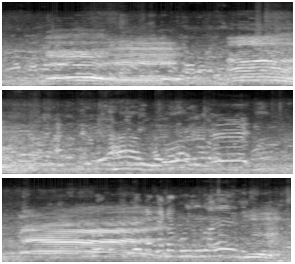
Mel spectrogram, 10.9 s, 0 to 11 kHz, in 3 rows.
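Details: Sahiwal bull calves at the Ambari cattle market near Dhaka, Bangladesh, in February 2025: repeated loud, drawn-out moos with rising then falling pitch, four or five calls over eleven seconds, with background market talk.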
